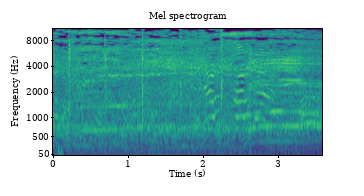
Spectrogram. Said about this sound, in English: Yeah, they're screaming for more. We might get more from them. Lights back on, and here they come.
